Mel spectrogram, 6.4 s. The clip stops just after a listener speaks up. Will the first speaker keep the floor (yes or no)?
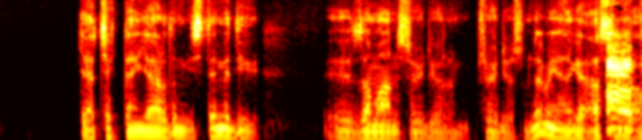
no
